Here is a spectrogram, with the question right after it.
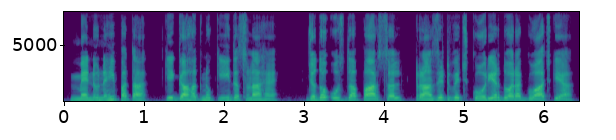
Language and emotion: Punjabi, fearful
